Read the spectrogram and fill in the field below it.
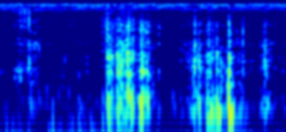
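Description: Crunching of hard, wasabi-coated nuts being chewed, with a couple of sharp bursts of loud crunches separated by quieter pauses, no talking.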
